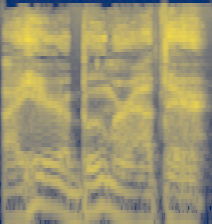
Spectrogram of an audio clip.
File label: heard boomer, survivor voice, biker; Left 4 Dead 2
